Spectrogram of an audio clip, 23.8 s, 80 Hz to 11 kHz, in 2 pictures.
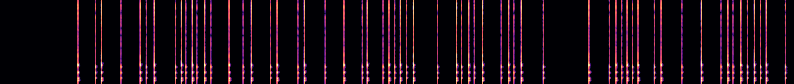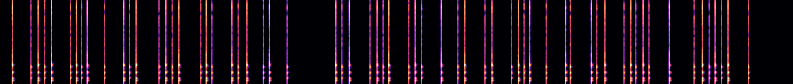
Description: Morse code (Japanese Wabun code), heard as a telegraph sounder, hand-sent with a straight key, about 13 wpm. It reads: ヨオコヒミ ユメサンヤ ンスヘカマ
